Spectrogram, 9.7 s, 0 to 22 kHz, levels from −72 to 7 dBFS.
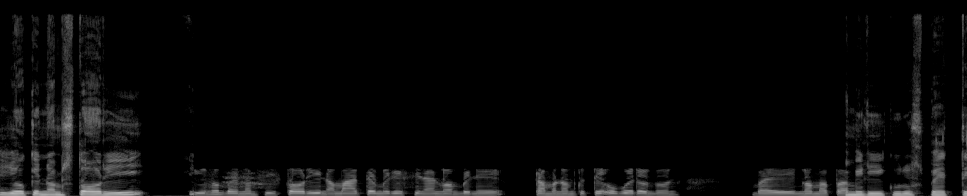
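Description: At 1.94 s the speech abruptly turns dull and boxy, nothing above 3 kHz, about 10 dB quieter, with a faint new noise floor, until it clears at 8.46 s. This is likely an input switched to a poorer device. The spectrogram shows a hard ceiling; the waveform shrinks.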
